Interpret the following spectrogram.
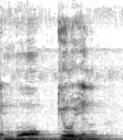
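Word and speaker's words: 목요일: त्यसैगरी बुधबारलाई सुयोइल भनिन्छ बिहिबारलाई यो मोकमा मुनिको जुन ग झुन्डिएको छ त्यो माथि जाने गर्दछ र यसलाई उच्चारण गर्दा खेरि मोगोइल भनेर उच्चारण गर्ने गर्दछ।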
